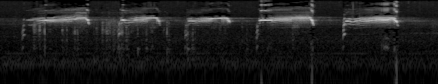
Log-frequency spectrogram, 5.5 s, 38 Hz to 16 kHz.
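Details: A bald eagle eaglet aged 104 days calls repeatedly from its Big Bear Valley nest, filmed by nest cam on 27 July 2019. Five shrill, slightly wavering whistles follow each other almost without pause, each cut off abruptly.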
